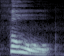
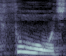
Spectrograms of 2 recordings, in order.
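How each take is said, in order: First: The final T sound is left out. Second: The final T sound is clearly pronounced. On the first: The speaker uses popular modern English. "They often cut the T out" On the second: The speaker sounds posh. "they will pronounce all the T's"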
